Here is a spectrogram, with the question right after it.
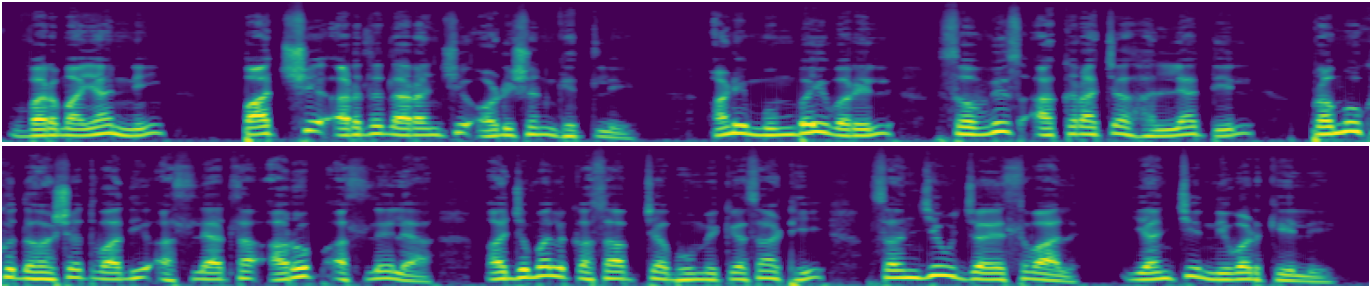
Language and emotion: Marathi, neutral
